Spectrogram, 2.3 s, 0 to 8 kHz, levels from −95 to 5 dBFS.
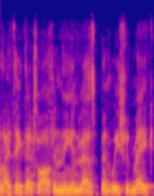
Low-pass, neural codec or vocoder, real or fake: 7.2 kHz; codec, 16 kHz, 4 kbps, FreqCodec, larger model; fake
